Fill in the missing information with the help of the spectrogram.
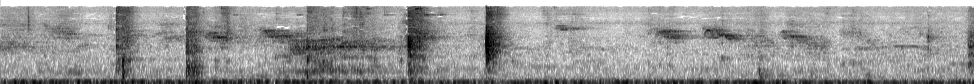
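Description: Metal spoons clinking a few times against steel plates while people eat, over a low steady background hum.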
